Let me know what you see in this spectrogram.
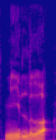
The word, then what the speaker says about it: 弥勒: 就给大家提到了将来未来佛弥勒菩萨要出世了。这个弥勒菩萨的出世，它还有两种形式：一种上升兜率天宫，这后来就形成了弥勒上升信仰；一种下生龙华树下，这就是弥勒下生信仰。注意啊，弥勒，我这发音没有问题吧？不是弥陀。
